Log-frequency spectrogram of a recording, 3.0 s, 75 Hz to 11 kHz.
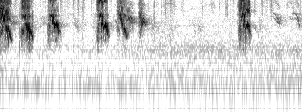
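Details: A group of sparrows recorded on 10 June 2018, giving loud, bright, high-pitched chirps in an uneven rapid series of about two per second, then a pause and one more chirp.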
